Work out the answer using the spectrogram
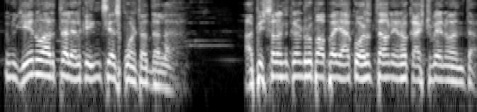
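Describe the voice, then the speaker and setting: A man's voice: high voice, rapid-fire. A man telling a folk tale with chatty, amused asides. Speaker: storyteller.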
